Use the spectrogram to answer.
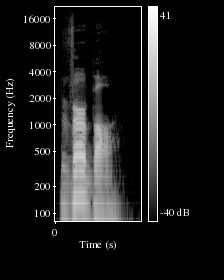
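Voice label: "verbal", English; oxford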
